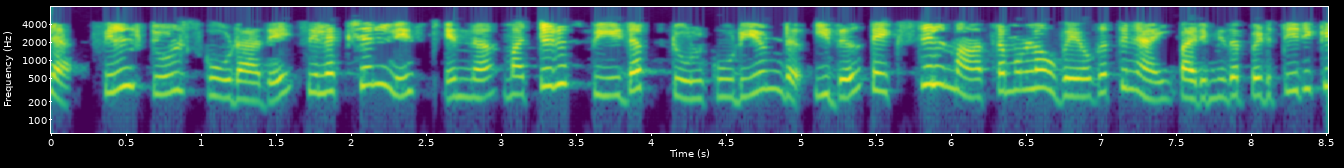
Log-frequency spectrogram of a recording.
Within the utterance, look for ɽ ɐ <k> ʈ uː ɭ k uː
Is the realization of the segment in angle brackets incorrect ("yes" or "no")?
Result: yes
